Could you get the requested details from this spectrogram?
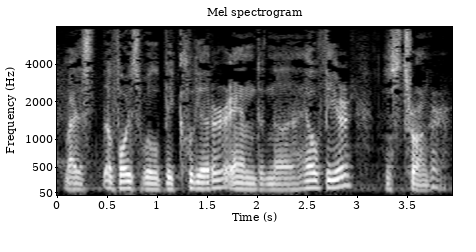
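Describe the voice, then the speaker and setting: Slow, earnest preaching senior pastor man. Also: on the low side, dull audio. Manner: earnest, repeats key phrases. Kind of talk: sermon.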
